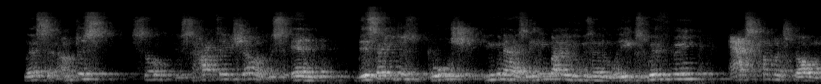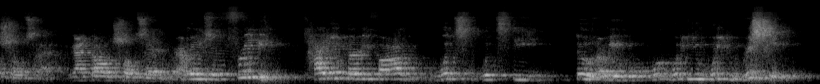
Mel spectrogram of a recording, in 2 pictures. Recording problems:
off-mic speech; far
room echo; noticeable; dies away in 0.6 s
garbled, watery; slightly
thin; very slightly; fading below 250 Hz

